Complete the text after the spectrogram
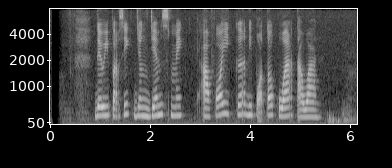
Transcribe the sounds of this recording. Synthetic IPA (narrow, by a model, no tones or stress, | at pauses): dɛwipərsɪk̚d͡ʒɨŋd͡ʒɛmsmɛk̚ | afɔjkɨrdipɔ̰t̪ɔkuart̪awan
